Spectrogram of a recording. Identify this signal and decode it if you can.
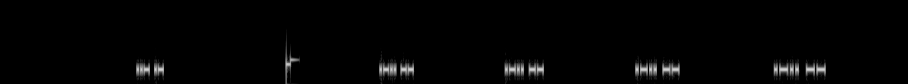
Morse code, heard as a keyed tone, about 54 wpm, 700 Hz. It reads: UA LM LM LM LM
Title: Speed-Racing Multi-letter Phonemes - 45wpm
